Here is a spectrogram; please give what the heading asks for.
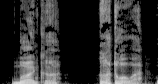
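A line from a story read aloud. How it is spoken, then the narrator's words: Faint exhausted mumble. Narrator (Russian): пробормотать бедняга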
